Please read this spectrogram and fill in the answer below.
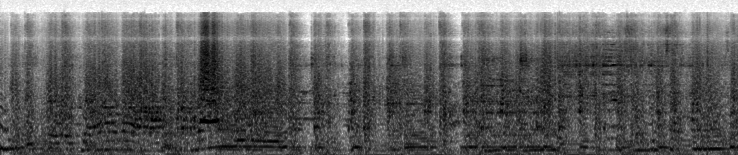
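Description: Live rock band playing, with a drum kit keeping an even beat under electric bass and guitar, and a melody line on top that slides up and down in pitch.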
